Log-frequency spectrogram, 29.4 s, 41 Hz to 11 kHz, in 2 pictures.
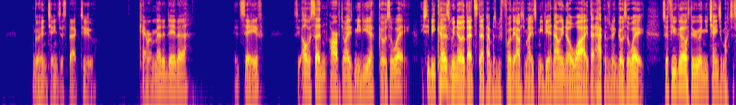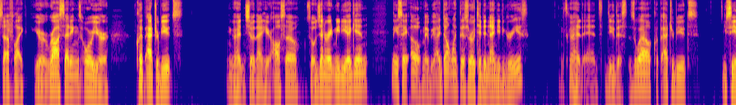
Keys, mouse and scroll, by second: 16.2 right click, 25.8 right click.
